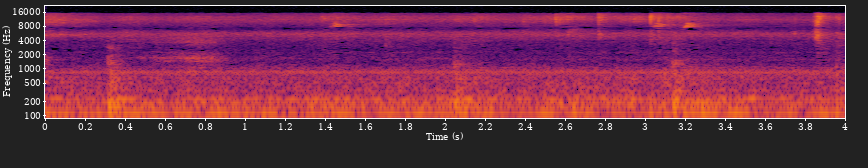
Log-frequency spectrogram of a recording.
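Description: Faint, scattered taps and clicks of a knife and fingers working a habanero pepper on a wooden cutting board, over a steady low hum.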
